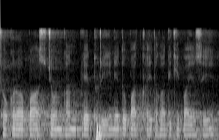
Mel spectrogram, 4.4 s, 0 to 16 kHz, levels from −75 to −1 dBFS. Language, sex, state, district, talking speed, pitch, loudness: Nagamese, male, Nagaland, Dimapur, 135 wpm, 105 Hz, -24 LUFS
